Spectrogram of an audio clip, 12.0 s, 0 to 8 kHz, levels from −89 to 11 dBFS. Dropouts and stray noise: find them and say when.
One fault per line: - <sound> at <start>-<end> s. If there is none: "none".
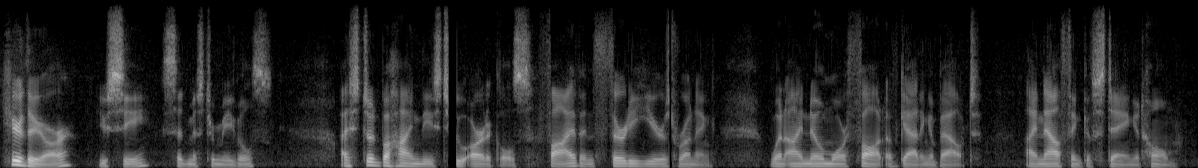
- dropout at 4.5-4.6 s
- dropout at 6.7-6.7 s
